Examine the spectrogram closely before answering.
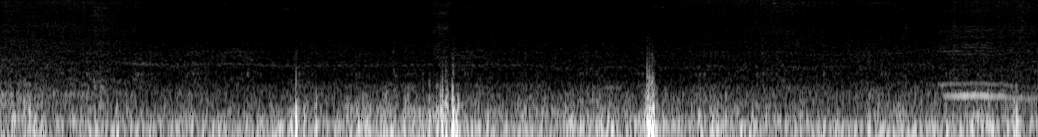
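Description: Motorcycle engine running steadily on the move, with road and wind noise, and a few sharp knocks about two, three and four seconds in, the last the loudest.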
